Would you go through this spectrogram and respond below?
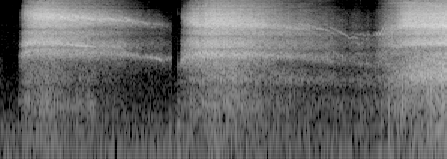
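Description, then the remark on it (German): A voice imitates the surf with three long, breathy "shh" sounds, each a hissing rush that swells and then fades, like waves washing in, separated by brief pauses. “»Sch, sch, sch«, macht sie. »Hörst du die Brandung?« »Ja, ich höre sie«, sagt Alina und macht auch »sch«.”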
